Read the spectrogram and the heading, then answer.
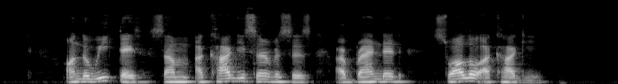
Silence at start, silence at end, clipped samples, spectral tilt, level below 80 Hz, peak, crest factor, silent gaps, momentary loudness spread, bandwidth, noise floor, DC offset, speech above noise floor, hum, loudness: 0.65 s; 0.75 s; under 0.1%; -7 dB/octave; -58 dBFS; -2 dBFS; 18 dB; none; 12 LU; 11.5 kHz; -71 dBFS; under 0.1%; 53 dB; none; -19 LUFS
